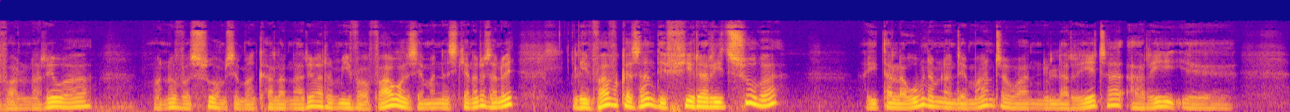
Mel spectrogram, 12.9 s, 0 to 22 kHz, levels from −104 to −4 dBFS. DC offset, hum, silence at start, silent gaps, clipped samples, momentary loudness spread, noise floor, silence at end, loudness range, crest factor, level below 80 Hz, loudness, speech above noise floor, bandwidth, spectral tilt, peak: under 0.1%; none; 0 s; none; under 0.1%; 13 LU; -49 dBFS; 0.6 s; 6 LU; 16 dB; -46 dBFS; -17 LUFS; 32 dB; 11.5 kHz; -6 dB/octave; -2 dBFS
